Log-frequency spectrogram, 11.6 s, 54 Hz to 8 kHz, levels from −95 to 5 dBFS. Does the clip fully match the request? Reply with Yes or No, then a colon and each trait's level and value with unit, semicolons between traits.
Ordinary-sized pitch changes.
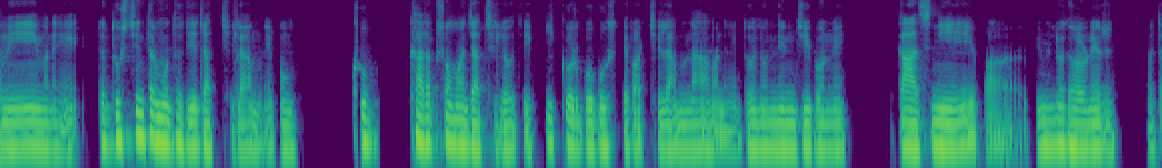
No: narrow, 1.6 semitones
